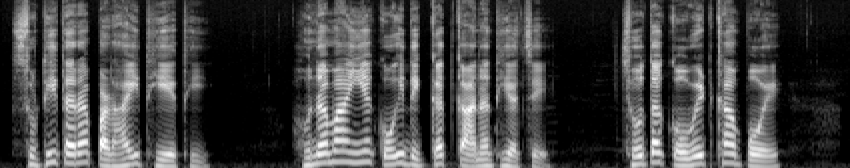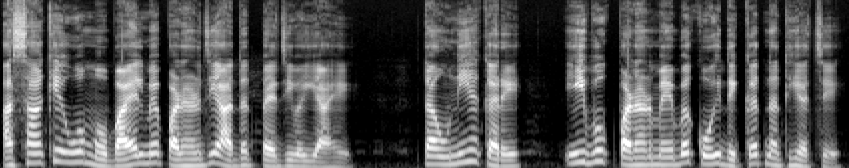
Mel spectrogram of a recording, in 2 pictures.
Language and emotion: Sindhi, neutral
